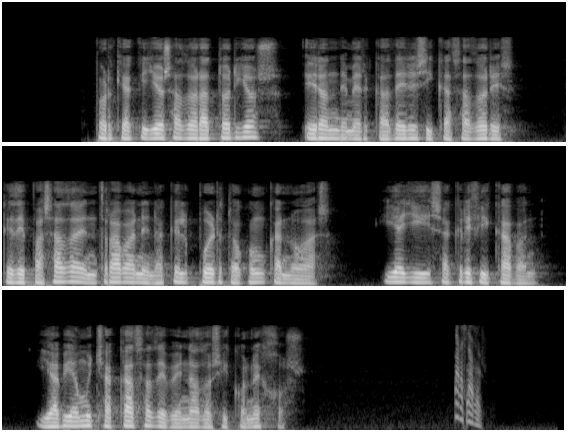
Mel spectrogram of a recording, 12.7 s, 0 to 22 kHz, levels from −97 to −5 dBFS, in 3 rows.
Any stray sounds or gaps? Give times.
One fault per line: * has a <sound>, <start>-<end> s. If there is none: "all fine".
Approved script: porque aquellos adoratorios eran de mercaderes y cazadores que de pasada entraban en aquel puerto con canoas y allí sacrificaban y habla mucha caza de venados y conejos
* has a chirp, 11.9-12.1 s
